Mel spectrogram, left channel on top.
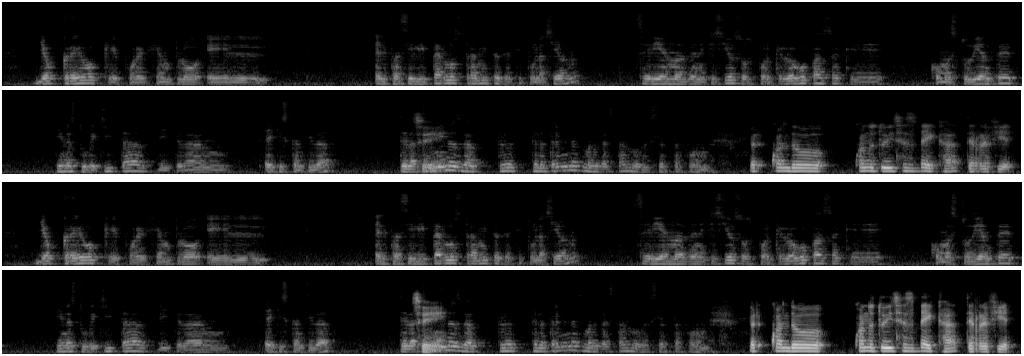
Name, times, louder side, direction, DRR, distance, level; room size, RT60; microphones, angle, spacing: voice 1, 0.3-2.7 3.7-5.8 6.4-8.8 9.3-10.2 10.7-12.5 12.8-13.5 14.2-17.3, left 1 dB, 5° left, 0.4 m, -35 dB
voice 2, 17.7-18.4 18.7-20.3, right 6 dB, 70° right, 0.3 m, -22 dB
3.0 x 2.6 x 2.4 m
head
